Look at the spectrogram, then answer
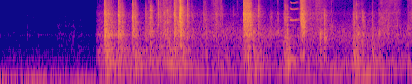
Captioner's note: door shuffles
